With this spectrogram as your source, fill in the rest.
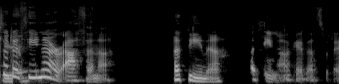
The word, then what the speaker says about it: Athena: of course and congratulations on Athena do you pronounce it Athena or Athena Athena Athena okay that's what I thought so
